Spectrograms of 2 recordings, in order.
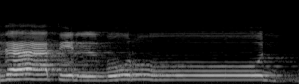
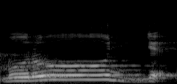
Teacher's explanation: Ketika membaca jim di sini, ketika diwakafkan, ketika berhenti membacanya, maka terjadi qalqalah. Huruf jimnya ada pantulan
